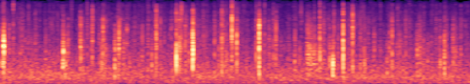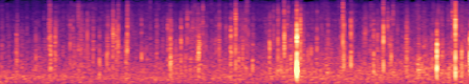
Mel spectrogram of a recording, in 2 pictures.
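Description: Wood fire crackling: burning logs giving off irregular sharp pops and snaps over a soft steady hiss, with one louder pop near the end.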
